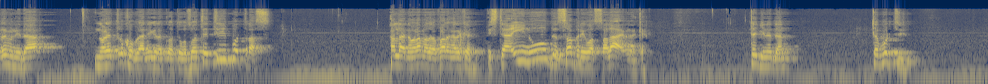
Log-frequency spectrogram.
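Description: A man speaks calmly and slowly into a close microphone, with long pauses.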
